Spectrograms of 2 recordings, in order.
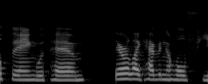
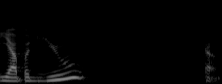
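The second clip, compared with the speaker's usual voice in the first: catty, snide, put-on mean-girl attitude; 4 semitones lower, 9 dB quieter than usual. Retelling how someone confronted the speaker for being mad at them, mimicking a mean-girl tone. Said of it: "she said it in such a like mean girl vibe".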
